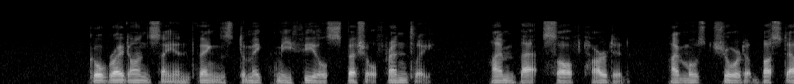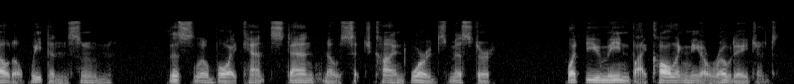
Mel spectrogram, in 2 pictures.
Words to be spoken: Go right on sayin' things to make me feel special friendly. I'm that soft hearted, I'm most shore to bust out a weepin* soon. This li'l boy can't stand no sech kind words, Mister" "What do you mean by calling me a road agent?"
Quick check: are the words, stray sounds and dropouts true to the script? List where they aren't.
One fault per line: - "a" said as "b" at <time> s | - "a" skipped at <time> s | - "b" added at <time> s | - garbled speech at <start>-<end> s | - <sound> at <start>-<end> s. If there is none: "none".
none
